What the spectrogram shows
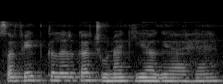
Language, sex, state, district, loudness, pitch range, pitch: Hindi, female, Bihar, Bhagalpur, -30 LUFS, 160-180 Hz, 165 Hz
